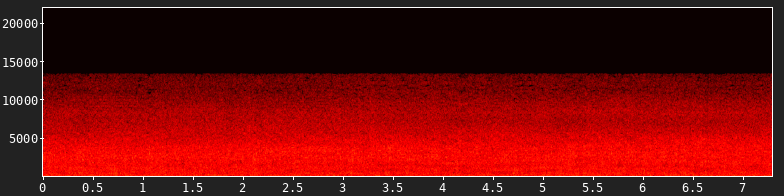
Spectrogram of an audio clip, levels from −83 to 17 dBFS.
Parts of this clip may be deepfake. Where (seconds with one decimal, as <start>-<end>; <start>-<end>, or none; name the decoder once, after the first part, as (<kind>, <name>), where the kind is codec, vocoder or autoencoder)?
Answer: 0.0-1.1 (codec, SNAC); 2.0-5.9; 6.5-7.3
